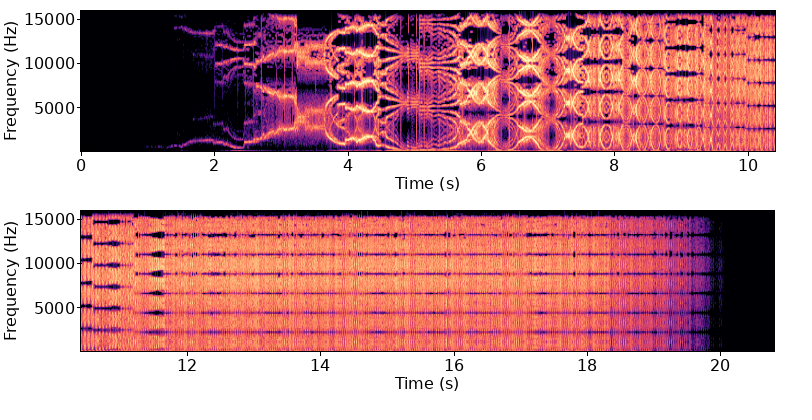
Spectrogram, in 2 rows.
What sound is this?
RISERS 26 165-8 with tail
Analog Seqencing and Digital Samples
